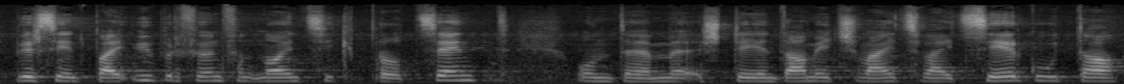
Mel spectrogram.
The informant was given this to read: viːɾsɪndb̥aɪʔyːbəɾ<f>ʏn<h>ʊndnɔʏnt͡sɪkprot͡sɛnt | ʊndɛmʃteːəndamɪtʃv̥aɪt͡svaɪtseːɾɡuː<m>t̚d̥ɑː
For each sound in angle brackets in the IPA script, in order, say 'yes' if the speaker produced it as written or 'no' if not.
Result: yes, no, no

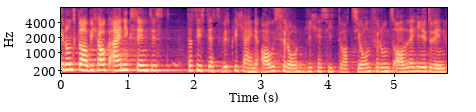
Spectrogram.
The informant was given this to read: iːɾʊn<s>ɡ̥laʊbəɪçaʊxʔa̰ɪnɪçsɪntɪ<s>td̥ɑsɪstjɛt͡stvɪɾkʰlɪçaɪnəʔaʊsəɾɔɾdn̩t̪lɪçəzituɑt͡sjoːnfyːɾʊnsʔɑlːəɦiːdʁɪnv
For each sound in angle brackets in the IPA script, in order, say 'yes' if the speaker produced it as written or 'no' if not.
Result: yes, yes

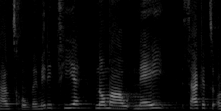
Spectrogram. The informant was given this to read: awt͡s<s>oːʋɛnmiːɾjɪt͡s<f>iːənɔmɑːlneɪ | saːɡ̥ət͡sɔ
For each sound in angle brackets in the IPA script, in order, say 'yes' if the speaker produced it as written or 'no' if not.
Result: no, no

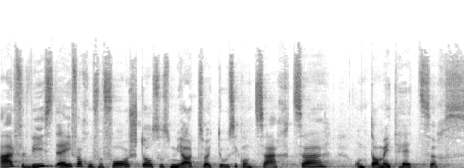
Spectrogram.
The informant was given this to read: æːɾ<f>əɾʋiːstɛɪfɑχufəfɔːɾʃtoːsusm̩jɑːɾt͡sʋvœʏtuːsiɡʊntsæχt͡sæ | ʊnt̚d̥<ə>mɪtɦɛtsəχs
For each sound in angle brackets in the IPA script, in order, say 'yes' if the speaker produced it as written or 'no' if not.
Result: yes, no

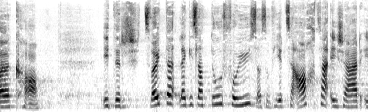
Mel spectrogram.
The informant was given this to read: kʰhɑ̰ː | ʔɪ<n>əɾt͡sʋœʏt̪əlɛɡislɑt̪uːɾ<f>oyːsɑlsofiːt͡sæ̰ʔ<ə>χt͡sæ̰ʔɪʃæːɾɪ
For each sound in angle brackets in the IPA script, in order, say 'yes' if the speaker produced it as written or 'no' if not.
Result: no, yes, no

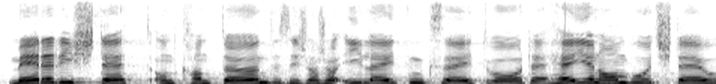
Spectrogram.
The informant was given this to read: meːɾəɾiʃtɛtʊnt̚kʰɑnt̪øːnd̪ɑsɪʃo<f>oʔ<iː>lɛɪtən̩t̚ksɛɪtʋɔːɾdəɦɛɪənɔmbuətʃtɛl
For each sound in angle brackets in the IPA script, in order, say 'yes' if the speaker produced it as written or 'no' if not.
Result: no, yes

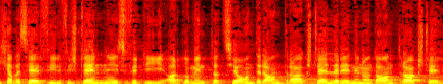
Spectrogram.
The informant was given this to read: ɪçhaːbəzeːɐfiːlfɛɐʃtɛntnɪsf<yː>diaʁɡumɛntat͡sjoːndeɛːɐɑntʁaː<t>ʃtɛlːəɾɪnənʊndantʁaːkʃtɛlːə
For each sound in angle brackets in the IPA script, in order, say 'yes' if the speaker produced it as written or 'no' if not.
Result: yes, no

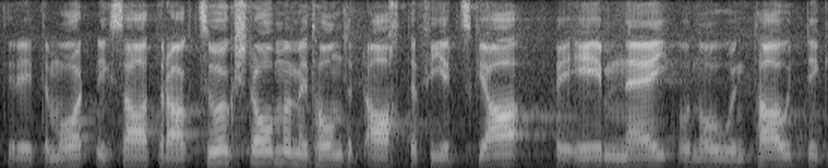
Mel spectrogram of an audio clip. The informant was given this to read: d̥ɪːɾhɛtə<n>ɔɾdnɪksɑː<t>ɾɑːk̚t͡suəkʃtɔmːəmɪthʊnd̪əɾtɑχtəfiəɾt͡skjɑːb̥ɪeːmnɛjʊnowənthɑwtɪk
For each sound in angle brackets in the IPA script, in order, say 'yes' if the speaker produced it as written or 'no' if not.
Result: no, yes

